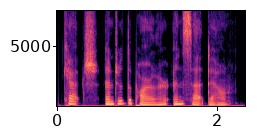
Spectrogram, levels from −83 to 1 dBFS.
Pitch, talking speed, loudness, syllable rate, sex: 180 Hz, 180 wpm, -18 LUFS, 5.0 syllables/s, female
